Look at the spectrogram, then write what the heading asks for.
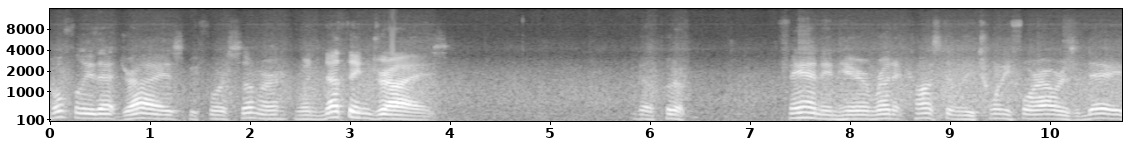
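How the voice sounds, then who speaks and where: A man speaks with fairly even intonation and long, frequent pauses over noticeable background noise. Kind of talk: casual vlog chat. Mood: annoyed, complaining. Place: garage. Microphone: phone near.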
